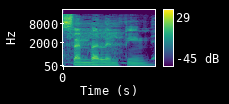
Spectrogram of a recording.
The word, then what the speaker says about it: San Valentín: Oh, yeah, that's how you say it in Spanish. – No. San Juan Bautista. – No, tu San Valentín. – Oh, sí. Yeah, San Valentín.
